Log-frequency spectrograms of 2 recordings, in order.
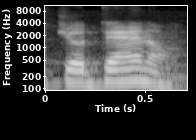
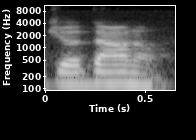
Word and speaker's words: Giordano: sound to you people some of you may pronounce it as jodano but i prefer to pronounce it giordano how does giordano sound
